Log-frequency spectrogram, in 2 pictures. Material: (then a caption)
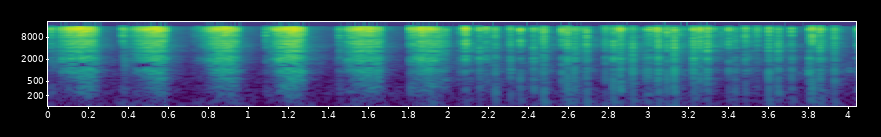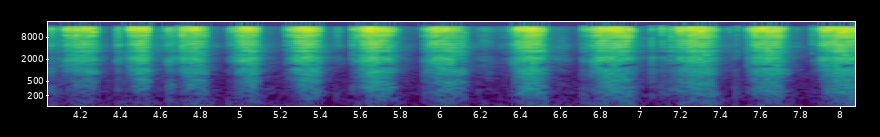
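Potato chip. Long teal acrylic nails scratch rapidly back and forth across two small, thin, brittle curved potato chips stacked and held in a hand. The result is steady, bright, dry rasping strokes that speed up into a denser flurry of short scrapes in the middle, then return to slower, even strokes.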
